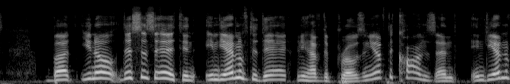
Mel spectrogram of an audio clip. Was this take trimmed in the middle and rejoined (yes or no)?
yes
